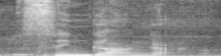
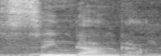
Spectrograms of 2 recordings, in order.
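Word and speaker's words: Seaqaqa: approaching a little town it's called Singh Ganga and there's no end in the spelling but it's called sing Ganga many places the names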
